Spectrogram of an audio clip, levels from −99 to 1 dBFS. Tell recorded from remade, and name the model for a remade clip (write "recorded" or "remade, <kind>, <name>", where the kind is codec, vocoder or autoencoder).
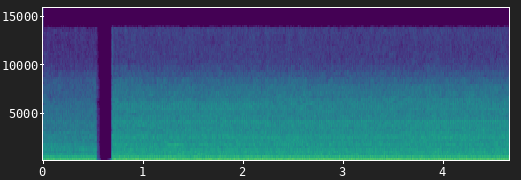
recorded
